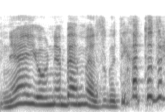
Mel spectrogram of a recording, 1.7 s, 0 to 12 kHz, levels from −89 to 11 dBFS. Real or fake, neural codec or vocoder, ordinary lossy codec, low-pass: fake; codec, 16 kHz, 16 kbps, FreqCodec, larger model; MP3, 64 kbps; 7.2 kHz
